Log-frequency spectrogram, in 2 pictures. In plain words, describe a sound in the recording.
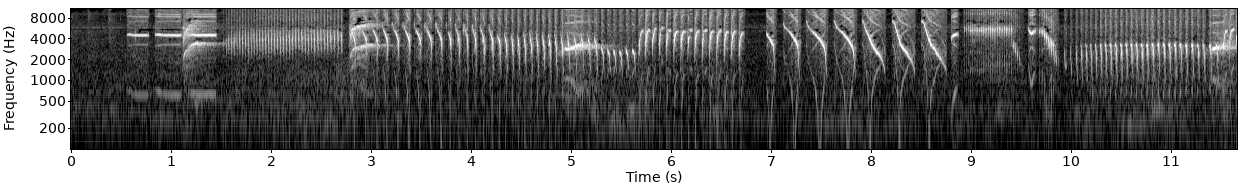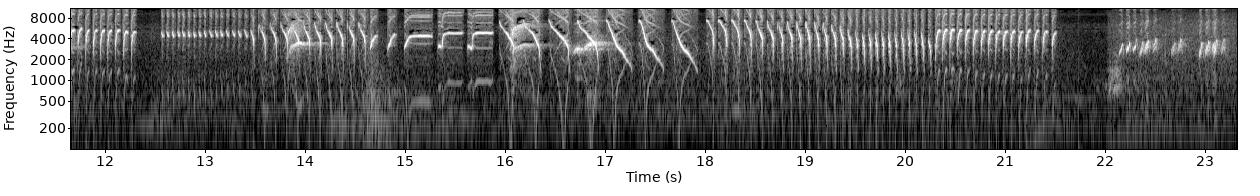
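A small songbird sings loudly and close by, with fast trills and rapid chirps.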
